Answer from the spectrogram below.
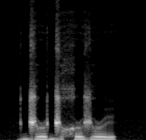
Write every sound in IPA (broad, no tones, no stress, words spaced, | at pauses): d͡ʒə˞ d͡ʒʊxə˞ʒə˞e̯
